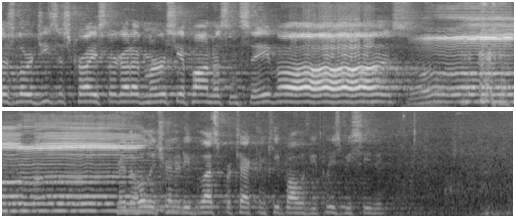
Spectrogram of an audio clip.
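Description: Voices chant a hymn together in a large echoing hall.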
